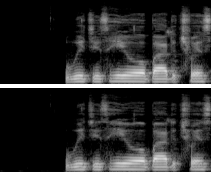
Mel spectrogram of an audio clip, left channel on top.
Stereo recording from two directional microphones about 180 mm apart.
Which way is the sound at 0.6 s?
35° left (ahead or behind).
